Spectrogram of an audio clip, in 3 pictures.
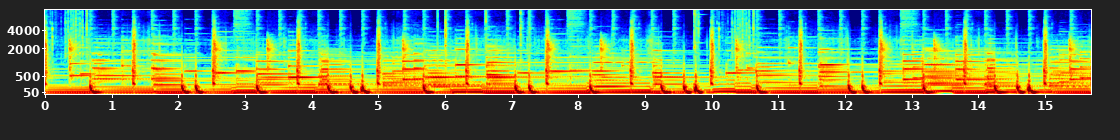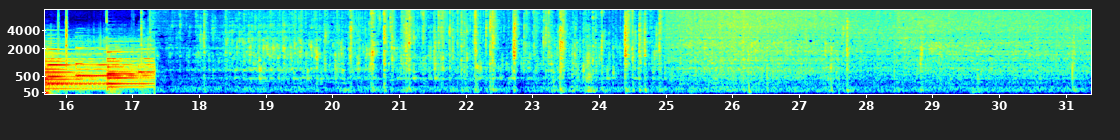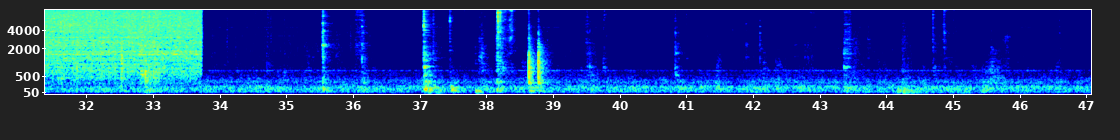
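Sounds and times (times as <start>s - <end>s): food sizzling in a pan: 17.4s - 33.8s.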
